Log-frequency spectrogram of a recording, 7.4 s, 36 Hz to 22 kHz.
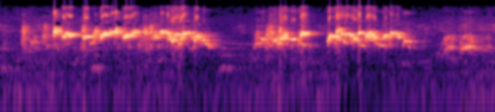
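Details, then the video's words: Red-whiskered bulbuls in morning competitive-singing practice, recorded as lure song for training: dense, overlapping warbled phrases with loud bursts of chattering whistles, pausing briefly between long runs. "Chào mào Luyện hót đấu mỗi sáng 30' - Căng lửa hót hay"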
